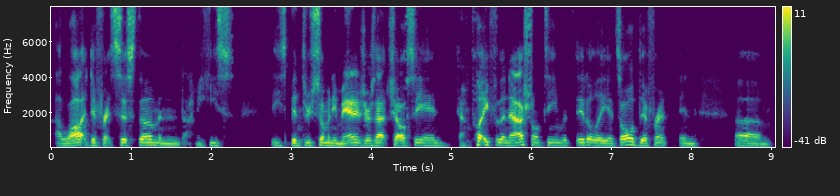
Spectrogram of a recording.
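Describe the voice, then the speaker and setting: A man on a podcast panel talking football casually, reasoning things out in a measured, halting way. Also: on the high side, steady tone, fairly bright tone.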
